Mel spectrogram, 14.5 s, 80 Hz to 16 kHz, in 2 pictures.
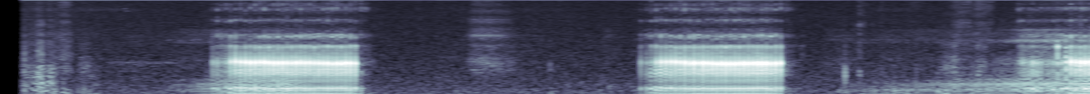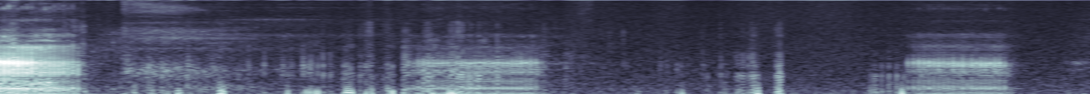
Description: One lazy Saturday night I kept turning up the volume on the TV because it was being drowned out by my 2 bulldogs and my husband!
